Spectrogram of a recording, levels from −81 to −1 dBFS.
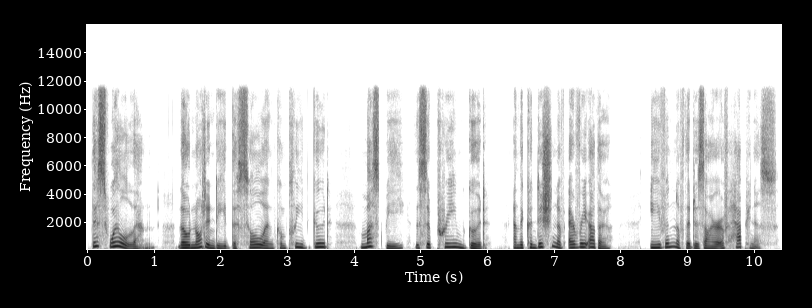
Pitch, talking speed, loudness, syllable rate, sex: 200 Hz, 160 wpm, -19 LUFS, 5.1 syllables/s, female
